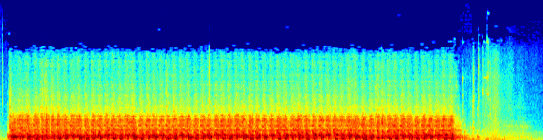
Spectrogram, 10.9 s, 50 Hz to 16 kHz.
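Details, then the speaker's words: Ford diesel truck: glow plug controller not heard clicking, 'wait to start' shown; the starter churns steadily about 3.5 times a second for nine seconds, firing slightly but never catching. Cranks but won't start, cause unconfirmed. "all right here we go oh let's try again the old one used to do lots of clickings it actually fired a little here we go"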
